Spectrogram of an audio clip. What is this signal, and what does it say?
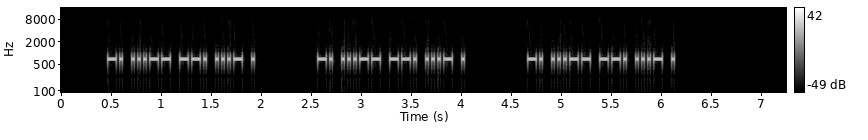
Morse code, heard as a keyed tone, about 40 wpm, 700 Hz. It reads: N3GVE N3GVE N3GVE
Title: USA Call Signs - 5 Characters - Repeated 3x - 40wpm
